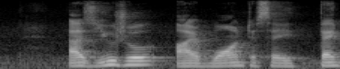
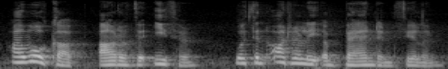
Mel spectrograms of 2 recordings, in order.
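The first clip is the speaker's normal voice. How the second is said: higher, lively society lady voice; a light, breathy-free high Daisy; 6 semitones higher than usual. Acted. Daisy tells of her daughter.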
